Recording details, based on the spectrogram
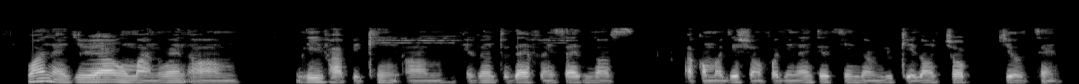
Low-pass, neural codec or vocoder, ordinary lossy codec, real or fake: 5.4 kHz; none; none; real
